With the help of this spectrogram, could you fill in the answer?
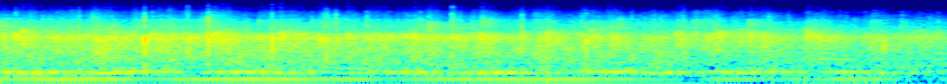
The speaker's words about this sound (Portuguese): Se você pode, dá uma salva de palmas para Jesus aí. Amém?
